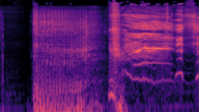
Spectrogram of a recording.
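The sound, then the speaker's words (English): A person imitates a horse neighing: a breathy, snorting rush followed by a high, wavering whinny that trails off, loud, with no other talk. “You know how you see horses? Mm-hmm. And they go...”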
